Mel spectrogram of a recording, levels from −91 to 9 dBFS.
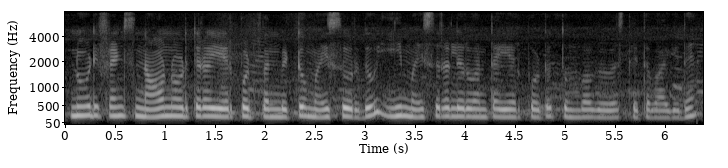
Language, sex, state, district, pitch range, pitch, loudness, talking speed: Kannada, female, Karnataka, Mysore, 200-225 Hz, 210 Hz, -29 LUFS, 130 wpm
